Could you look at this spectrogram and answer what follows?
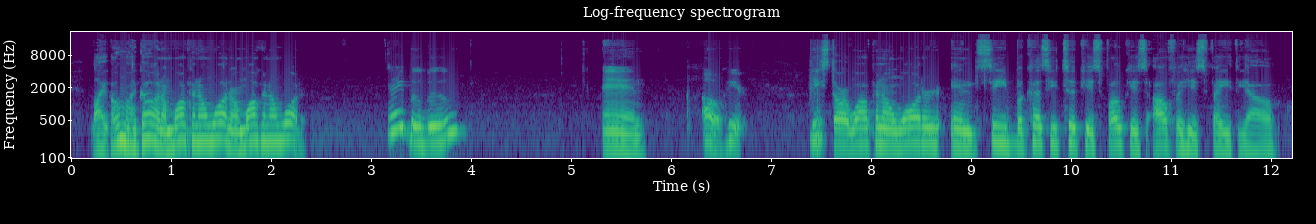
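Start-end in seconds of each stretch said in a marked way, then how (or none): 0.4-2.4 put-on panicked voice, higher pitch. Retelling a bible story about walking on water: imitating someone freaked out. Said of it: "freaked out".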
